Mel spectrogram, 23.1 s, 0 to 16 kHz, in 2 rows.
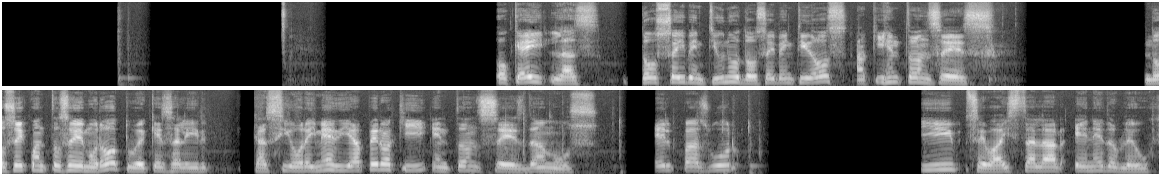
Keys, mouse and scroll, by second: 0.0-1.2 typing, 9.9 click, 16.2-19.9 typing.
